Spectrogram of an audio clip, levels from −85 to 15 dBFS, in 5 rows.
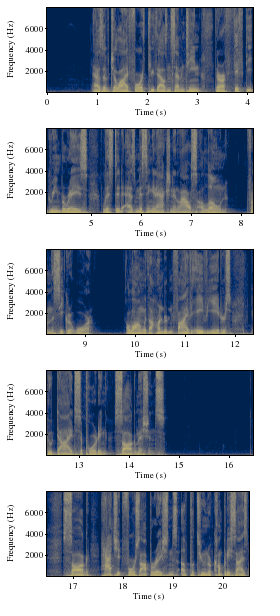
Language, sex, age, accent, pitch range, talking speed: English, male, 30-49, American, 100-125 Hz, 115 wpm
